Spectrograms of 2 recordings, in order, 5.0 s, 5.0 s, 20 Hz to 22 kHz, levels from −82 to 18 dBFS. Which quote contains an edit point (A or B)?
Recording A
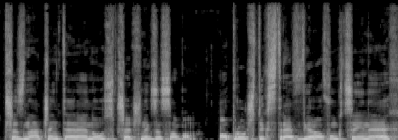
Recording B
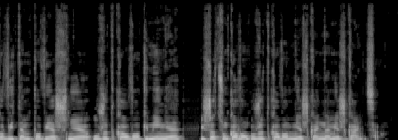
B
